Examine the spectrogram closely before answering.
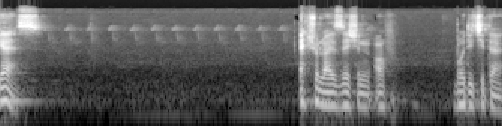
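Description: A man speaks calmly into a microphone, in pauses.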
